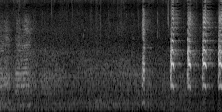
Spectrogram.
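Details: Backyard African geese, two pairs sharing space with Muscovy ducks, give a soft murmuring call at first, then after a lull burst into five strong, brassy honks spaced about a third of a second apart.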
